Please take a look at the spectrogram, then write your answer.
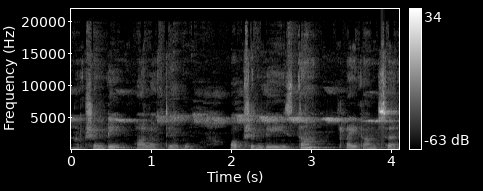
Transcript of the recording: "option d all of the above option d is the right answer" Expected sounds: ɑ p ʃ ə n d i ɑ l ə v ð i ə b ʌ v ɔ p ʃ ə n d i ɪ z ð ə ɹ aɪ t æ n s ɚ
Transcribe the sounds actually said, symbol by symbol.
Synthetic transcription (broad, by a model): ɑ p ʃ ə n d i ɑ l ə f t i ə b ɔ ɔ p ʃ ə n d i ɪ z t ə ɹ aɪ t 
